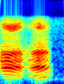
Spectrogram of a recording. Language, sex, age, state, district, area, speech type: Maithili, male, 45-60, Bihar, Darbhanga, urban, conversation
